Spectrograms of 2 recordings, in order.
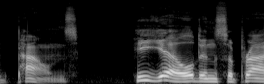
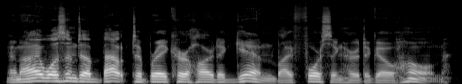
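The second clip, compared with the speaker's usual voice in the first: ordinary delivery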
